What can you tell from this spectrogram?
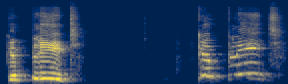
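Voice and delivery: very high, put-on button voice; dashboard announcement. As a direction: pipe up like a talking button. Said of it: "a button on my dashboard that says".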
